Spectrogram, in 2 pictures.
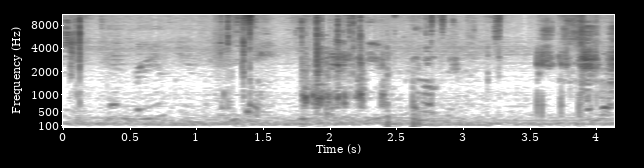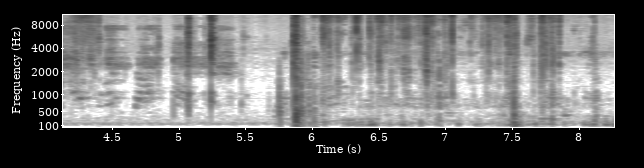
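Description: Hands handling trading-card boxes and their packaging: scattered crinkles, scrapes and clicks. The loudest knock comes about six seconds in and another near the end.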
